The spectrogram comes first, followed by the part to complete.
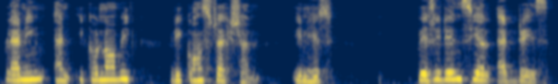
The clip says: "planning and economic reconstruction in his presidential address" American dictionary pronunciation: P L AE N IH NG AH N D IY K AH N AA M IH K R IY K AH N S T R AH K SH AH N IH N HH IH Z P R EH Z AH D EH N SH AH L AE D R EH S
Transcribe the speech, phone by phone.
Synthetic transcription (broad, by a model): P L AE N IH NG AH N D IY K AH N AA M IH K R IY K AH N S T R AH K SH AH N IH N HH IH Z P R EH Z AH D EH N S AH L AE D R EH S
